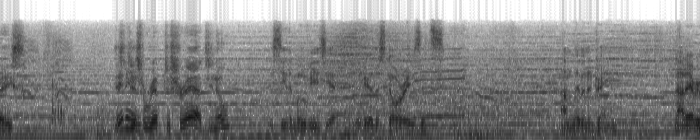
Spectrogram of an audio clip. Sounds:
speech, music, animal

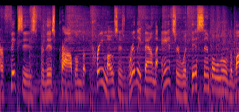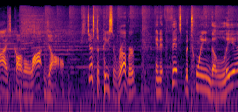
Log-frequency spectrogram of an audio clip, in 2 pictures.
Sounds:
music, speech

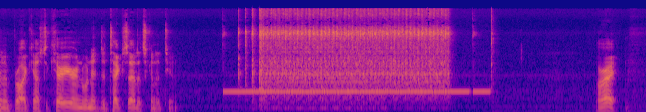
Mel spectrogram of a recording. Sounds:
inside a small room, speech

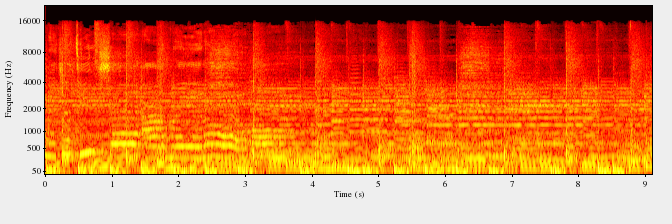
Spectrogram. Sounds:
music

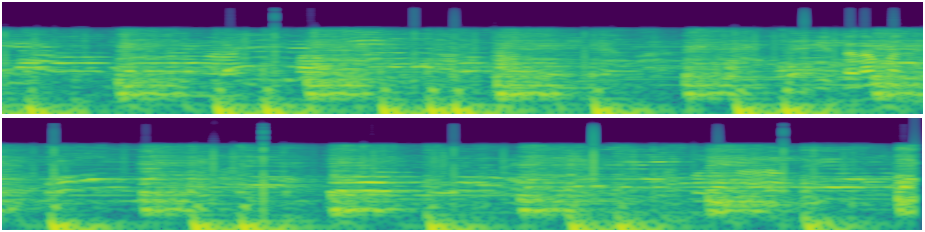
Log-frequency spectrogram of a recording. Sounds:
crackle, speech, music

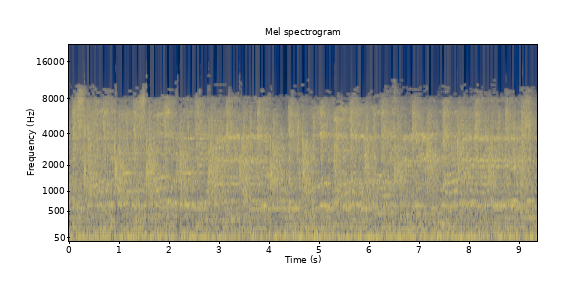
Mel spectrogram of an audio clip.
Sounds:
rock and roll, music

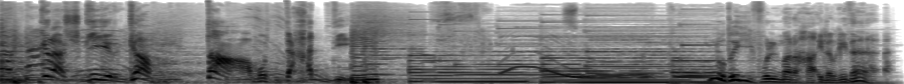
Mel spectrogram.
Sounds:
speech, music

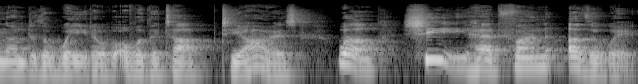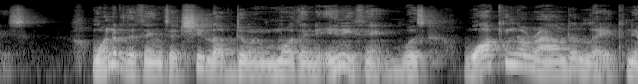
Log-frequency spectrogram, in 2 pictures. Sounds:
speech

